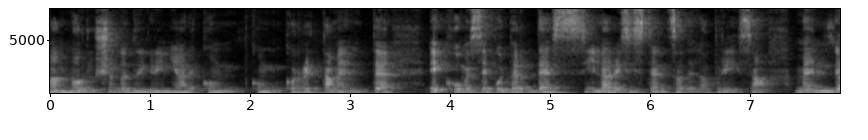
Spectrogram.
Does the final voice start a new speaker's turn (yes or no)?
no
